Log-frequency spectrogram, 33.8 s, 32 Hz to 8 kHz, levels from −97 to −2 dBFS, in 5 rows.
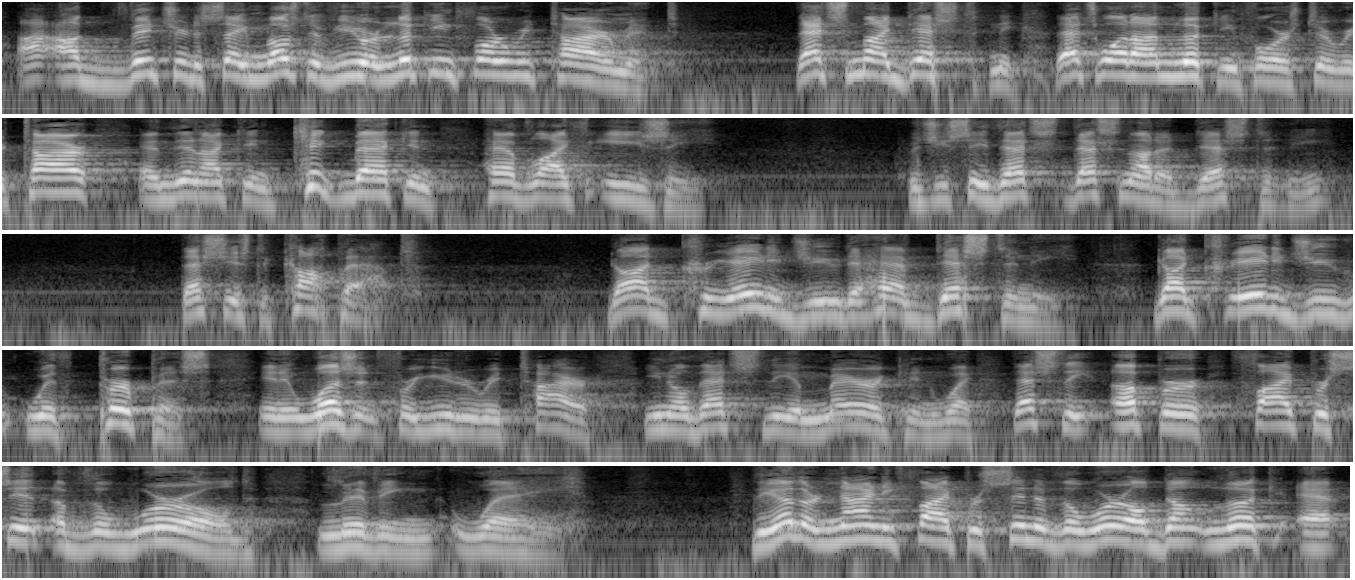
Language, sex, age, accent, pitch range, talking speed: English, male, 50-69, American, 135-200 Hz, 155 wpm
